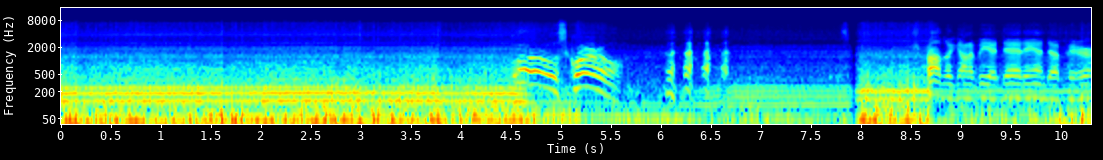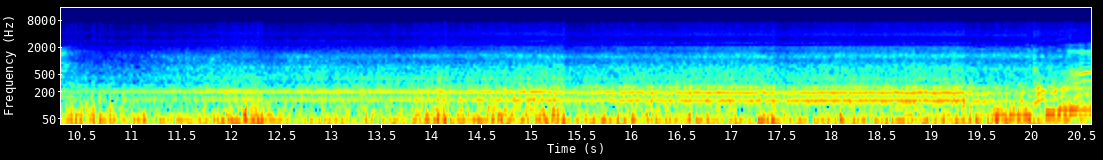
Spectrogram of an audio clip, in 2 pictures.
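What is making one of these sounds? A Triumph touring motorcycle engine hums at a steady cruise.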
